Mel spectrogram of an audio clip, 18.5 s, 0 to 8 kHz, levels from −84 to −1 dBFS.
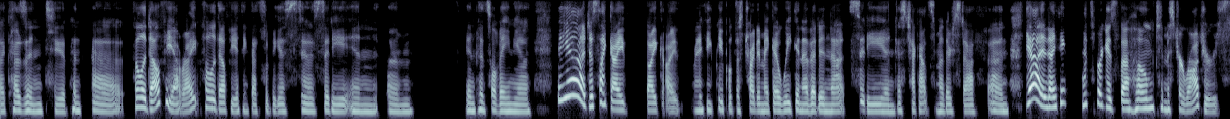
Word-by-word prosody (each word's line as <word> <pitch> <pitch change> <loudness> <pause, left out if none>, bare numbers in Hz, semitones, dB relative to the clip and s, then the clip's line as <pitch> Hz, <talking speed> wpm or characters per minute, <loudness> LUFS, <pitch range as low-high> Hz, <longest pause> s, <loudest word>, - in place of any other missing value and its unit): cousin 140 -3 -2 0.2
to 130 -2 -4
Phin 145 -5 -3 0.2
uh, 130 -4 -3 0.2
Philadelphia. 205 - +3
Right? - - -1
Philadelphia, 150 -9 -1
I - - -5
think 135 -3 -11
that's 125 - -5
the - - -8
biggest 130 0 -2
city 135 -3 -3
city 130 -1 -2
in, 130 -2 -5 0.2
um, 125 0 -6 0.8
in 145 -1 -2
Pennsylvania. 135 -4 -2 0.4
But, 345 +2 +2
yeah, 445 - +8
just, 220 +1 +3
like, 285 -5 +4
I 155 -1 +6 0.3
like 145 -1 +3
I - - -2 0.2
I 145 0 -2
think 150 -1 -6
people 155 -5 -4
just 145 -1 -6
try 150 - +1
to 135 0 -2
make 135 0 -3
a 140 -1 +2
weekend 145 +1 -2
of 135 0 0
it 140 - +2
in 135 -1 -1
that 130 0 -2
city 130 -3 -1
and 125 -1 -5
just 145 0 -4
check 140 0 -4
out 140 - -2
some 135 - -4
other 135 0 -3
stuff. 125 -1 -2 0.2
And, 140 -2 -2 0.3
yeah, 340 +5 +10
and 210 -2 +6
I 205 - +7
think 295 +6 -2 0.2
Pittsburgh 255 -2 0
is 185 -6 +2
the 165 -1 +6
home 185 +4 +2
to 195 - -5
Mister 160 -3 -1
Rogers. 130 -1 -1
140 Hz, 190 wpm, -22 LUFS, 130-165 Hz, 0.8 s, yeah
